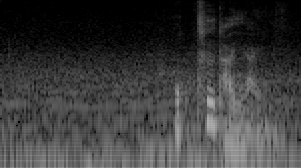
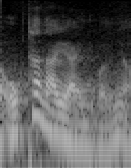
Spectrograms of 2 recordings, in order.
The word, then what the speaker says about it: 옥타다이아인: 그럼 만약에 A를 빼고 읽으면요. 옥트 다이 아인이에요. 옥트 다이 아인. 근데 A를 넣으면 옥타 다이 아인이거든요.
